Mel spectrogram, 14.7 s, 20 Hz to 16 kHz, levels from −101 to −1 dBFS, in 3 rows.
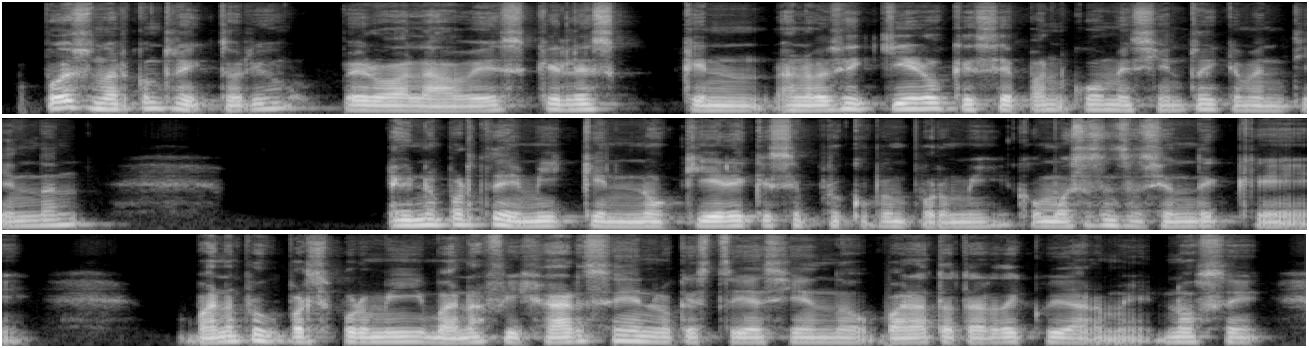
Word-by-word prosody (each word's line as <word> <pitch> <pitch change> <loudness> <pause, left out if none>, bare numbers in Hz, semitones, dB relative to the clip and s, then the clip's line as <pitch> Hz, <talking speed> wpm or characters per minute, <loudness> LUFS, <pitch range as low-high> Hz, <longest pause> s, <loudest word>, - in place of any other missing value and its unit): puede 160 +3 +6
sonar 140 -6 +2
contradictorio, 145 0 -3
pero 115 -4 +4
a 110 - +3
la 100 -2 +2
vez 105 +4 +1
que 135 - 0
les 130 +1 +1
que 115 - 0
n 110 -1 0
a 115 - -1
la 115 - +4
vez 115 0 +4
que 140 -2 +2
quiero 140 +1 +4
que 130 -3 0
sepan 125 -1 -1
cómo 125 - -2
me 120 -2 0
siento 115 +2 -3
y - - -1
que 115 - -6
me 115 - -1
entiendan 125 +8 -5 1.1
hay 130 - +3
una 140 +2 +3
parte 145 +1 0
de 115 - +3
mí 115 0 0
que 115 -1 -1
no 110 0 0
quiere 120 +1 +4
que 125 0 -2
se - - 0
preocupen 115 -1 -6
por 100 - -4
mí, 105 +6 -5
como 115 -5 -1
esa 125 +3 0
sensación 115 -4 -1
de 115 +1 -4
que, - - -6 0.5
van - - +2
a - - +2
preocuparse 130 -5 +1
por 120 -1 +1
mí, 120 +1 +1
van 110 0 +3
a 115 - 0
fijarse 120 +4 +2
en 135 - +2
lo 115 - -1
que 115 - -3
estoy 115 0 -1
haciendo, 110 -1 -2
van 105 +1 +1
a 110 - 0
tratar 110 -1 -1
de 120 0 0
cuidarme, 115 -3 -3
no 120 0 -1
sé, 115 -2 -3
120 Hz, 260 wpm, -23 LUFS, 115-130 Hz, 1.1 s, puede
